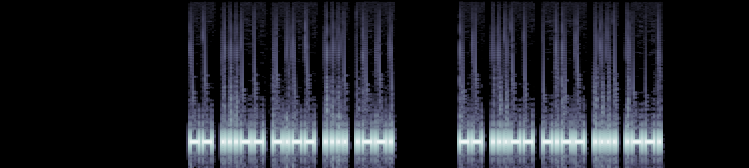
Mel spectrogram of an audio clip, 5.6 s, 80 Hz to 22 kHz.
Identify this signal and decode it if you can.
Morse code, heard as a keyed tone, about 51 wpm, 700 Hz. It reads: M3YHP M3YHP
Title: DXCC-100 Call Signs - 5 Characters - Repeated 2x - 50wpm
